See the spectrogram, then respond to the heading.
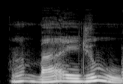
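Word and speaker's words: Baijiu: Baiju. – Baiju, genau so. – Baiju. Bai, das geht so nach oben. – Bai, das ist bei mir jetzt sogar wie P ausgesprochen. Mhm. Bai. Und Joe. Baiju.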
